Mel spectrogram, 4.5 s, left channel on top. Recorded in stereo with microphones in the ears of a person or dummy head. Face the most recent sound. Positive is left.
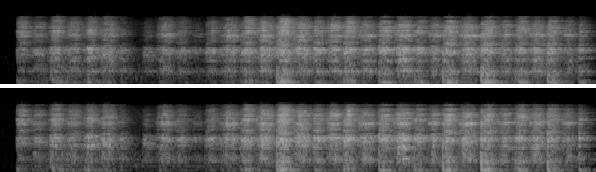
turn(degrees=-25)  # may be behind; listen again after turning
